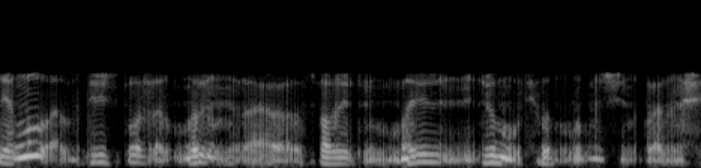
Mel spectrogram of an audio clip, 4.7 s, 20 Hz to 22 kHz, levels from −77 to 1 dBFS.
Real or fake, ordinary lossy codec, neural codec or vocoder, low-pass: fake; none; autoencoder, 44.1 kHz, a latent of 192 numbers a frame, MeloTTS; 3.6 kHz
